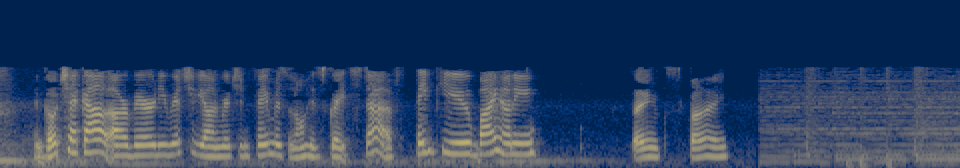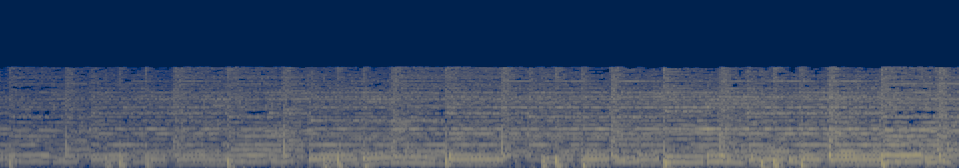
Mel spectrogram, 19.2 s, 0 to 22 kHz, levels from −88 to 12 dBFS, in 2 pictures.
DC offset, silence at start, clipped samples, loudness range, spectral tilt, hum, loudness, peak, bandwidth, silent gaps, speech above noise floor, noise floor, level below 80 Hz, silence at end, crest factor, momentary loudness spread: under 0.1%; 0 s; under 0.1%; 16 LU; -10.5 dB/octave; none; -24 LUFS; -4 dBFS; 5.2 kHz; none; 36 dB; -56 dBFS; -44 dBFS; 0 s; 20 dB; 19 LU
